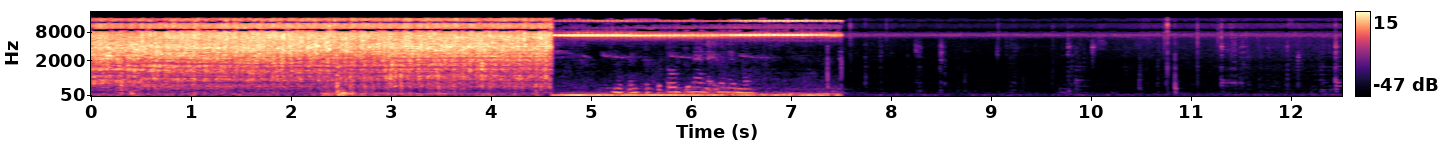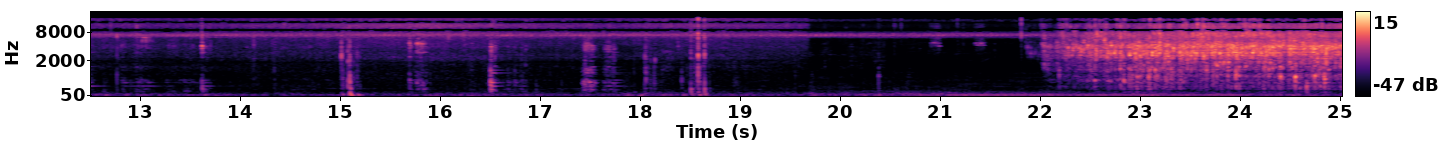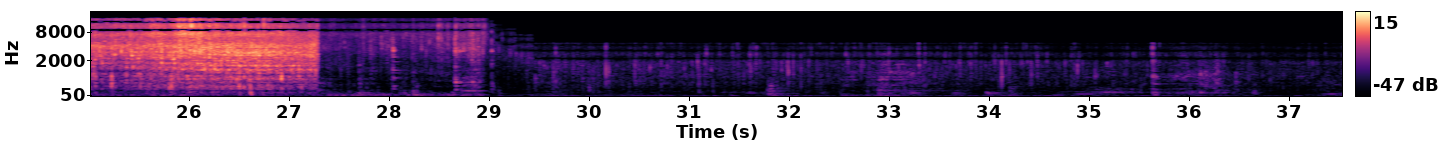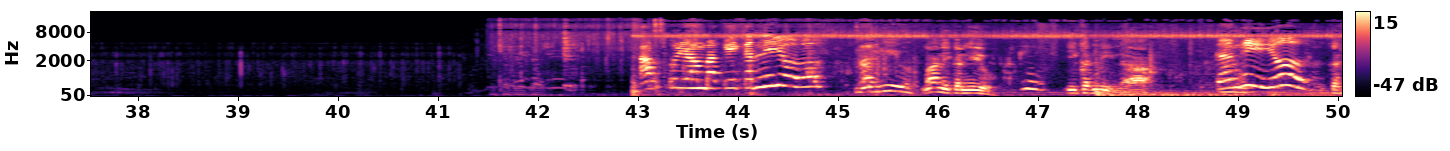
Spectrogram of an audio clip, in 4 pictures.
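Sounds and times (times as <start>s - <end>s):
fish frying in hot oil: 0.0s - 4.6s, 5.9s - 19.7s, 21.8s - 47.6s
oil popping and crackling: 0.0s - 4.6s, 7.4s - 19.7s, 21.8s - 49.8s.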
